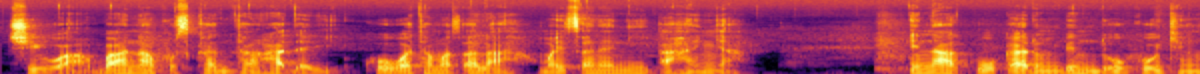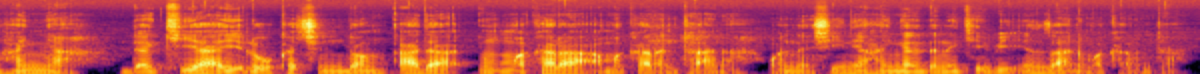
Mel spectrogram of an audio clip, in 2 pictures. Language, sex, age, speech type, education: Hausa, male, 46-60, spontaneous, tertiary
